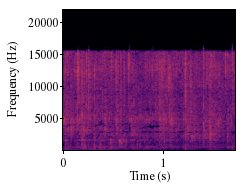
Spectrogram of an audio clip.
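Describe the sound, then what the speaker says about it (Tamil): Cumin seeds and garlic cloves frying in hot ghee give a steady close-up crackle and sizzle, with a dense high hiss and small popping bursts throughout. "நெய் சூடாகிடுச்சு. ஜீரகம் கொஞ்சம் போட்டுக்கோங்க. பூண்டு 3 போட்டுக்கோங்க."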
